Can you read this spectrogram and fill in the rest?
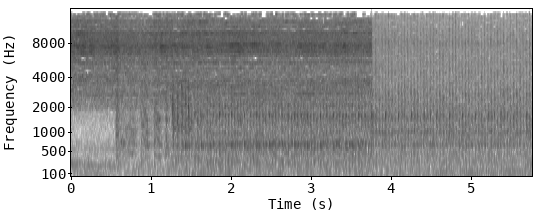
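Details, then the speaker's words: Ford Everest diesel, customer complaining of low power and a noisy engine, running during an oil flush: it catches and settles into an even, steady clatter with no knocks or misses; engine noise judged normal, low power still to be investigated. "Normal naman itong tunog ng makina ang isa pa kasing problema ni customer yung paghina ng hatak nitong sasakyan niya"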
